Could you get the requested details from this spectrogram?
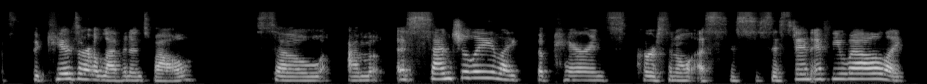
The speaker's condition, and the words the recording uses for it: Stuttering. I went in there and at the interview, and I was talking to the mom, and I was speaking fluently.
